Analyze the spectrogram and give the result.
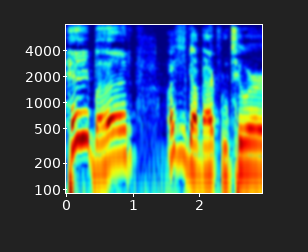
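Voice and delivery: hoarse, sick-sounding voice. Leaving a voice message after getting back from tour: raspy voice from being sick. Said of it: "my voice is a little raspy right now".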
